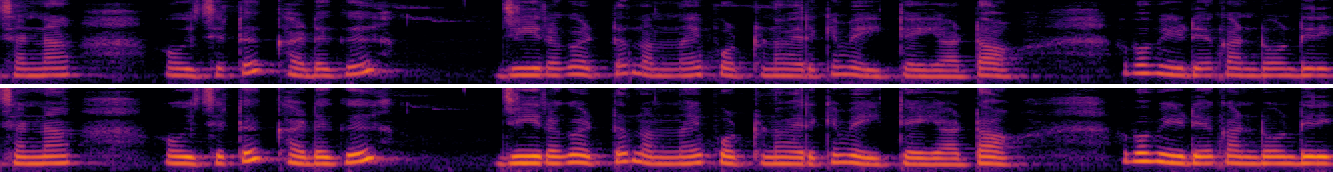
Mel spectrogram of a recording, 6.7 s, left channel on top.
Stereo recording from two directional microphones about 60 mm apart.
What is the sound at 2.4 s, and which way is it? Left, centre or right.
A woman's voice, right.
